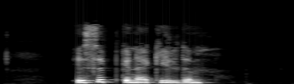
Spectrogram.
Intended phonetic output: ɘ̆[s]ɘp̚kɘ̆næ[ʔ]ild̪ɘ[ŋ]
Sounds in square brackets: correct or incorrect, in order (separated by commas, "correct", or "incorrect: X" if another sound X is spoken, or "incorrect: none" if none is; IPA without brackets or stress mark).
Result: correct, incorrect: k, incorrect: m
